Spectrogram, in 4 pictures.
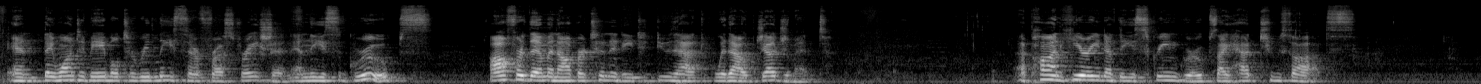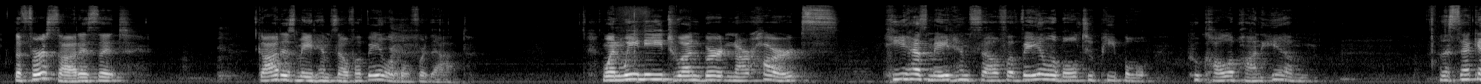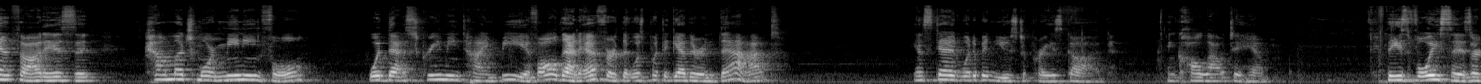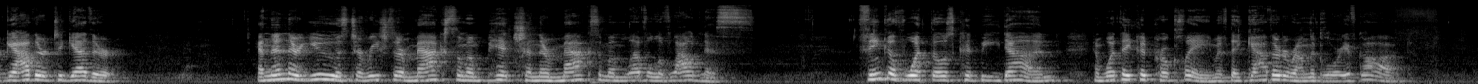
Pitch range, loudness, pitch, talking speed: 160-205 Hz, -20 LUFS, 180 Hz, 140 wpm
